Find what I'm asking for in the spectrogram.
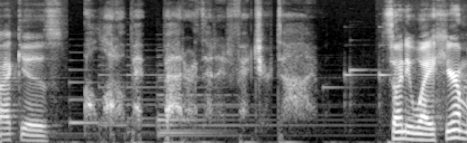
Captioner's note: whispering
